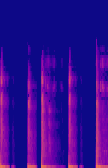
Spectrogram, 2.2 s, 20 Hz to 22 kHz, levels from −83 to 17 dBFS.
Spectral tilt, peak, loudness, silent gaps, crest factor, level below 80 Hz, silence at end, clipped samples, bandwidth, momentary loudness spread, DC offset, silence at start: -5.5 dB/octave; -4 dBFS; -24 LUFS; 0.32-0.54 s, 0.76-0.81 s, 1.68-1.89 s; 18 dB; -30 dBFS; 0 s; under 0.1%; 15.5 kHz; 14 LU; under 0.1%; 0 s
